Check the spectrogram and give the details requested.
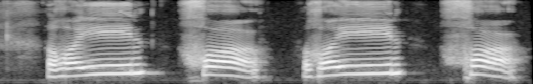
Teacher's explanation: مخرج نمبر 4، ادنیٰ حلق، یعنی حلق کا وہ حصہ جو منہ کی طرف ہے، مطلب منہ کے بالکل قریب ہے۔ ٹھیک ہے، منہ کی طرف والا حصہ، یہاں سے 2 حروف ادا ہوتے ہیں، غین، خا، غین، خا۔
